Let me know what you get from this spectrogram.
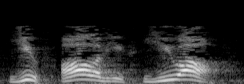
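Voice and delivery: YOU and ALL punched loud with a falling finish; emphatic plural. Shown as a demonstration. Preacher stressing the Greek plural to listeners, emphatic. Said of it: "that's where the emphasis is".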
